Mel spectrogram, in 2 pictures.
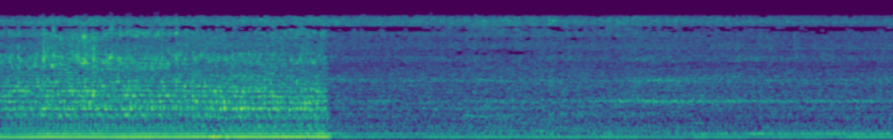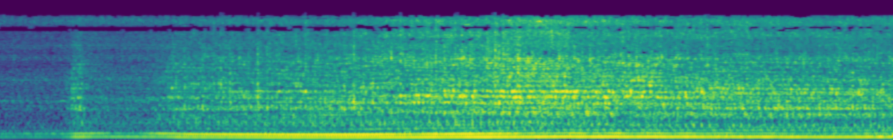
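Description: Tractor diesel engine working hard as the tractor climbs a dirt mound in reverse in two-wheel drive. It runs steadily, eases off about two and a half seconds in, then revs up again near the middle and pulls loudest under load for the rest.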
